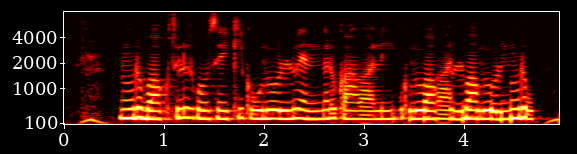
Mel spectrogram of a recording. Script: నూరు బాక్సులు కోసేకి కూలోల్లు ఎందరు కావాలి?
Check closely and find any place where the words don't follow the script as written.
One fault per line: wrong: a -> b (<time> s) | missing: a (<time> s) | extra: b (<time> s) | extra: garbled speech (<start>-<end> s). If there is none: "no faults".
extra: garbled speech (3.3-4.7 s)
